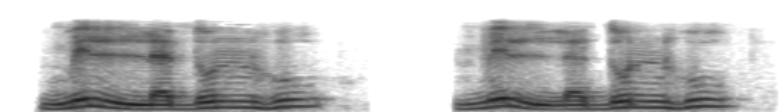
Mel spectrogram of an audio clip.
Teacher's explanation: مل مل، تو مل نہیں کریں گے، ناک سے آواز بالکل نہیں آنی چاہیے بلکہ سیدھا لام میں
